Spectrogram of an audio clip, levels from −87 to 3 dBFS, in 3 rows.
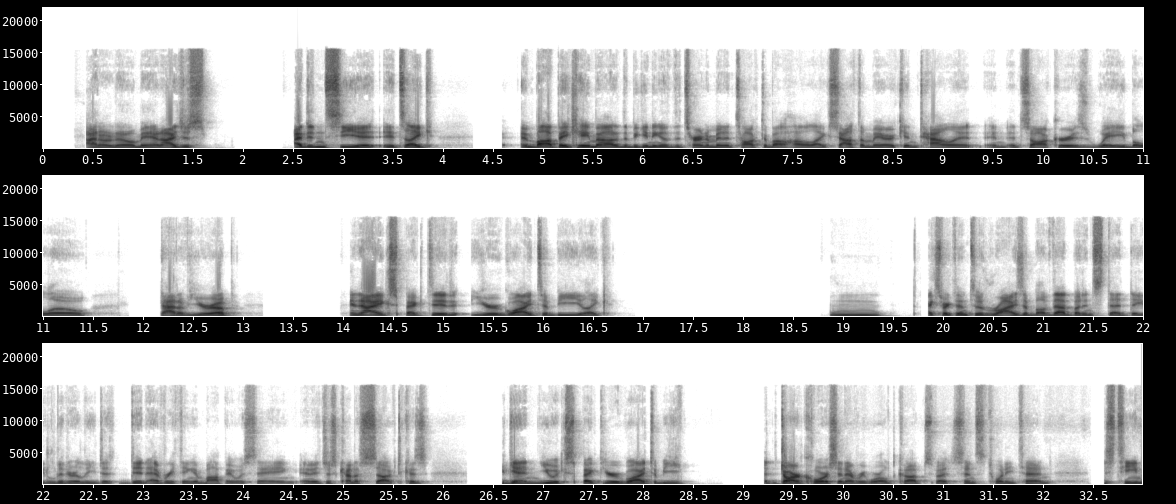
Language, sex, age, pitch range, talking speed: English, male, 20-39, 110-125 Hz, 155 wpm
